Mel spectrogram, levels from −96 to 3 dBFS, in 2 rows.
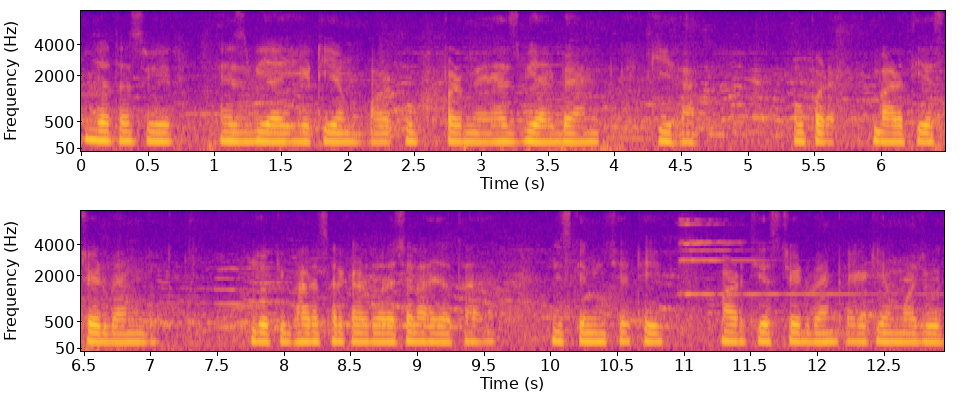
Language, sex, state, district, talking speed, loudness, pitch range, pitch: Hindi, male, Bihar, Muzaffarpur, 155 wpm, -17 LUFS, 140-150 Hz, 145 Hz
